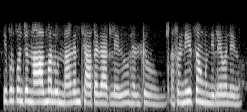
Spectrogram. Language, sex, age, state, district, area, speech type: Telugu, female, 18-30, Telangana, Nalgonda, rural, conversation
